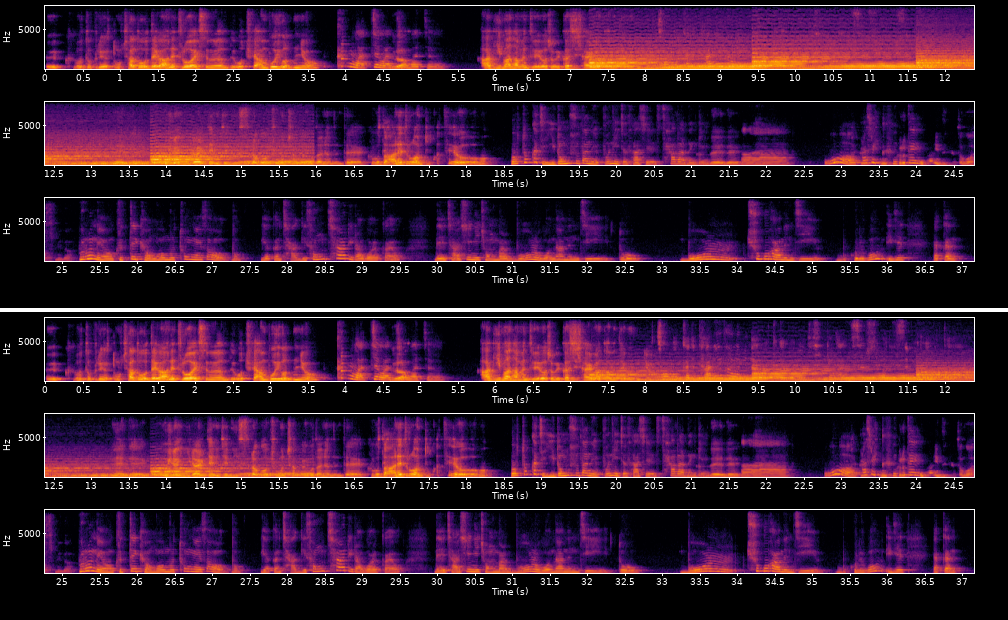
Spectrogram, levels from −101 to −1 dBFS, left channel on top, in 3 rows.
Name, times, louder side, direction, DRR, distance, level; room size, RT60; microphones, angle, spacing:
voice 1, 0.0-3.6 4.6-4.8 5.8-8.4 13.2-17.4 17.8-18.3 21.2-21.7 23.5-23.8 24.2-25.0, equal, 60° right, 2.0 m, -24 dB
voice 2, 3.9-5.3 8.2-12.3 16.8-17.1 18.6-21.3 21.7-22.3 22.8-24.1 25.2-27.4 27.6-29.5 30.0-32.7 33.2-36.2 36.7-36.9, left 1 dB, 80° right, 2.2 m, -34 dB
sound 1, 7.2-16.0, left 6 dB, 75° left, 0.4 m, -23 dB
10.5 x 4.6 x 6.1 m
head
